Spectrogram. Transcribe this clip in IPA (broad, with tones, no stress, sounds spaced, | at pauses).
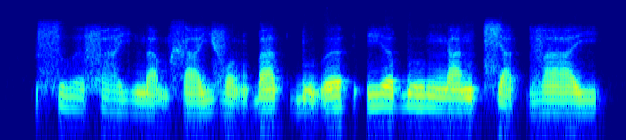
s ṳ˨˩ ə̯ f a̤˨˩ j n a̰˧˨ m x a˨˦ j v ɔ̰˧˨ ŋ ɓ a˦˥ t̚ ɓ ṵ˧˥ ə̯ | ʔ i˧ ə̯ ɓ u˧ ŋ a˧ n t͡ɕ a˨˩ t̚ v a˧ j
